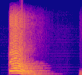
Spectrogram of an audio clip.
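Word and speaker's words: tongue: जब किसी वर्ड में जी के बाद यू आए तो यू साइलेंट रहता है। जैसे कि गार्ड, गेस्ट, टंग।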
